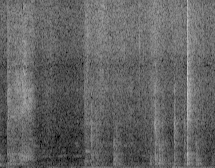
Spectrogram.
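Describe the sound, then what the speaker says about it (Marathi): Food being mixed in a pan over a low gas flame, with soft, repeated spoon scrapes and clinks, close but quiet, and no one talking. "थोडासा गॅस खाली लावलेला आहे आता मिक्स करताना, बारीक एकदम."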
